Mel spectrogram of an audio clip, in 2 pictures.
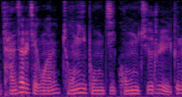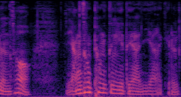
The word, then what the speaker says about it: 종이봉지 공주: 관련 생각을 생각하는 그림책 종이봉지 공주를 통해서 네. 종이봉지 공주. 네. 그래서 어떤 그림책일지 이거 읽을 때 궁금하네요. 종이 네. 봉투 공주라고 하시는 분이 있는데 네. 그 발음에 주의하시고요. 네. 종이 봉지 공주고요.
